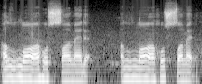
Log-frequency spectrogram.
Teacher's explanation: Allah tebalkan dan panjang 2 harakat.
